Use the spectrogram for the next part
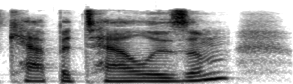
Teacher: Capitalism is said as capitalism with the emphasis on the second syllable.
